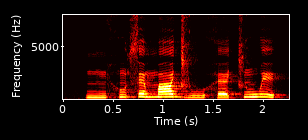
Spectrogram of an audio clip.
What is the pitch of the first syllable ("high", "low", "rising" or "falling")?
low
